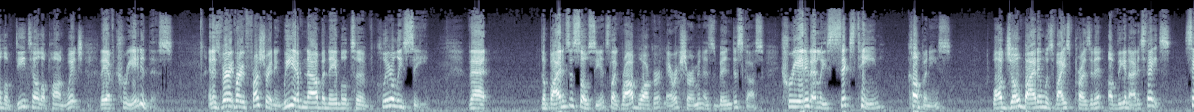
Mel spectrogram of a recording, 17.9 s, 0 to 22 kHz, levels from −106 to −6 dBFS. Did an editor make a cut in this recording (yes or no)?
yes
